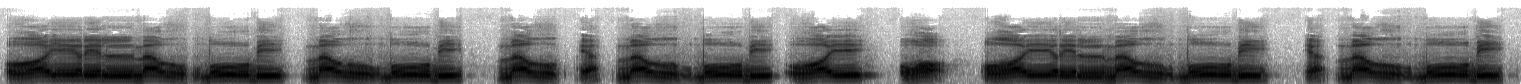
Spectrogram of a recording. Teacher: suaranya naik ke atas, pangkal lidah terangkat, ya, ya, kemudian saat kasrah, ri, ketebalannya berkurang. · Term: ditebalkan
